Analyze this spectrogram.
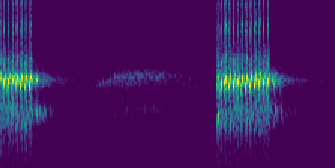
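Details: Tree frog producing two loud buzzy croaks, each a pulsed rasp under half a second, with a faint sustained tone between them.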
